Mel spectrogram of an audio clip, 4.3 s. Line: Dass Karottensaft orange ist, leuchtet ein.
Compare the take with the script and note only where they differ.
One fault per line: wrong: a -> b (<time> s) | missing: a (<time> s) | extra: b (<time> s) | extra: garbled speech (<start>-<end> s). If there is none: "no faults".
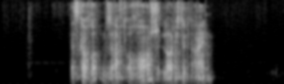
missing: ist (2.4 s)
